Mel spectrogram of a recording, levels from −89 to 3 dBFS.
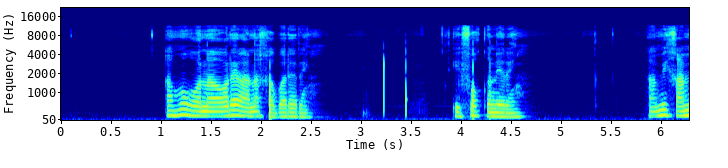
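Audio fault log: throughout: Dolby Digital compression, likely at a low bitrate near 64 kbps, removes everything above 11.4 kHz and fills starved bands with noise, making speech dull and rough.
2.08–2.10 s, 3.22–3.46 s, 4.11–4.30 s: loud pop. Sudden voltage steps, likely, give one pop then two pairs, about 25, 20 and 15 dB above the speech, which continues beneath.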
